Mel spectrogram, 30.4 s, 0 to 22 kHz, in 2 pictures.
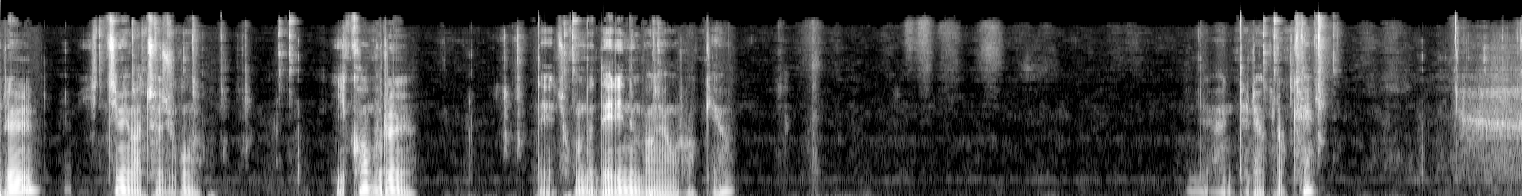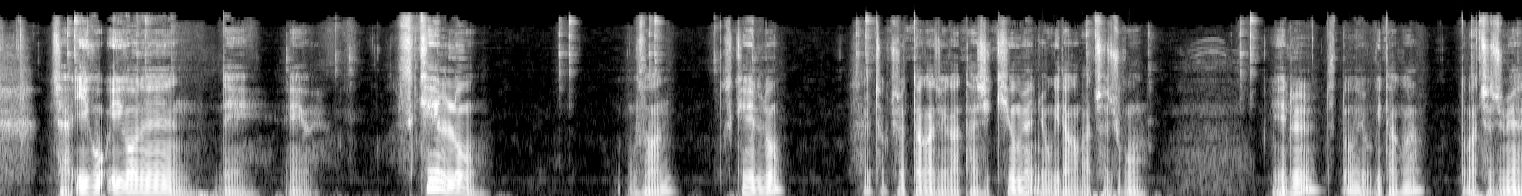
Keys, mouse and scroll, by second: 0.9 shift+click, 1.6 shift+middle click, 2.1 space, 4.9 m, 12.5 shift+click, 12.9 space, 19.1 s, 30.3 space.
